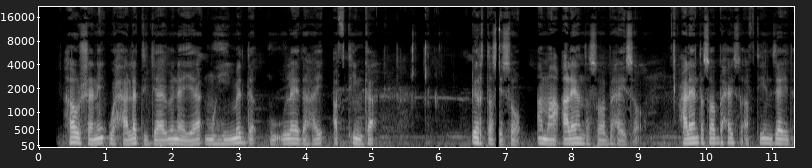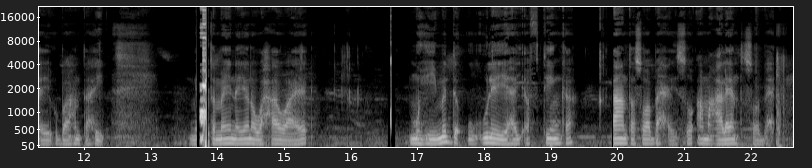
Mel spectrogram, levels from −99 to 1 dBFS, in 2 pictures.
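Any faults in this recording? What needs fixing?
Damaged data in a compressed stream makes the decoder misread frames, lose sync and hunt for the next header, leaving brief glitches at 6.83–6.91, 13.68–13.90 (before "sameynayo na"), 16.55–16.67, 19.89–19.94 and 22.33–22.38 s. Fix this by adding checksums and reliable transport for the encoded stream.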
